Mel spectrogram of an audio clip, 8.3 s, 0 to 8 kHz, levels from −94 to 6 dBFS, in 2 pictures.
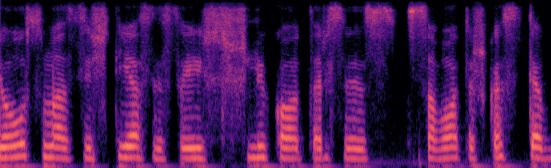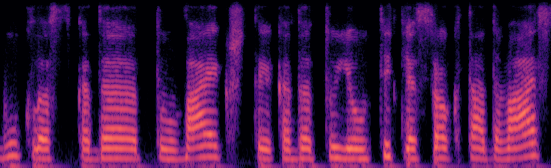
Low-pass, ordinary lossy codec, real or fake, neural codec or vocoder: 7.2 kHz; Opus, 16 kbps; real; none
